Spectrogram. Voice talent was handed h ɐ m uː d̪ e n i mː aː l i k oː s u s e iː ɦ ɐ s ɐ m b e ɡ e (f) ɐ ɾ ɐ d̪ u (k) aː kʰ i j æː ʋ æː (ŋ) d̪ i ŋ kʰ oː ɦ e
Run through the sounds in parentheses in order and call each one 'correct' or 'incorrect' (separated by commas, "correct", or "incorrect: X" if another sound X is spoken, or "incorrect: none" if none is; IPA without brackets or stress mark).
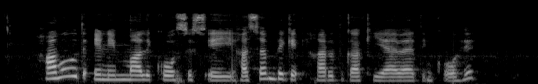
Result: incorrect: h, incorrect: ɡ, incorrect: none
